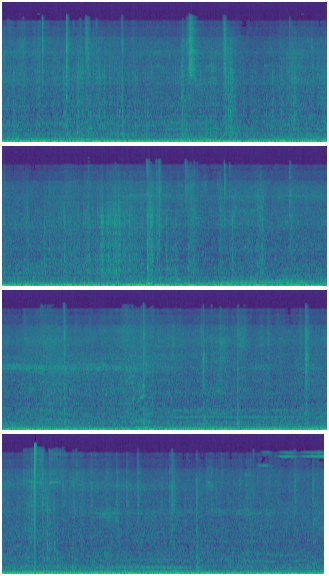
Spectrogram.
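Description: The bus body rattles and knocks over the road.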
